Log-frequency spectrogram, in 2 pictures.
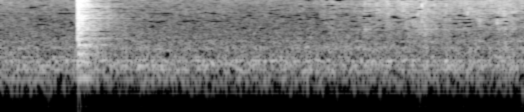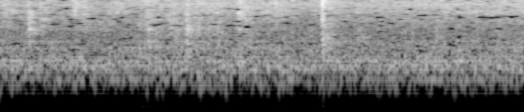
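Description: Chakli dough spirals sizzling as they go into hot oil in a frying pan: a steady hiss with small crackles that starts about two seconds in. A single sharp clink about half a second in.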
